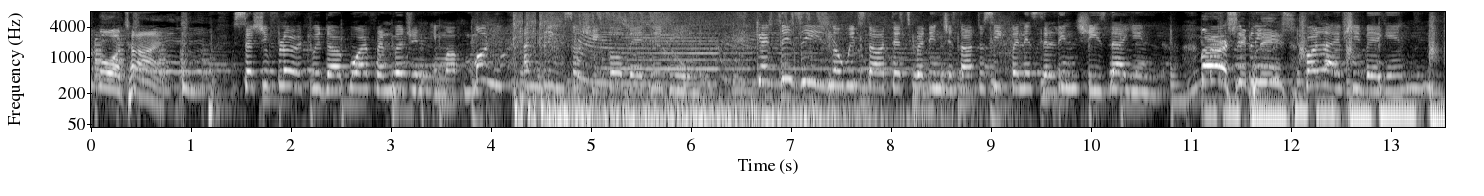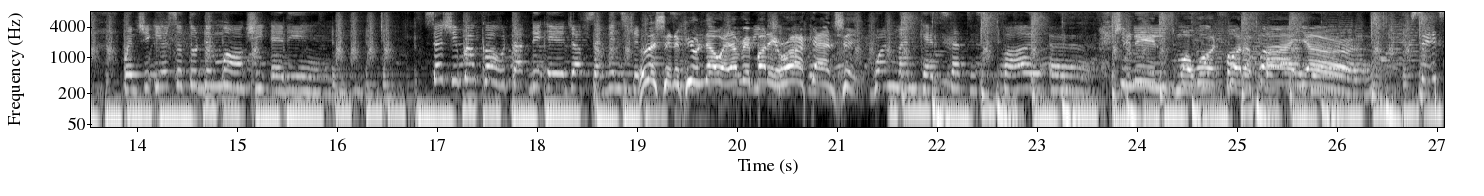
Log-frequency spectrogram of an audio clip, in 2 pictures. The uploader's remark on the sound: A recording of my set at Island Saturdays on Jan 27th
